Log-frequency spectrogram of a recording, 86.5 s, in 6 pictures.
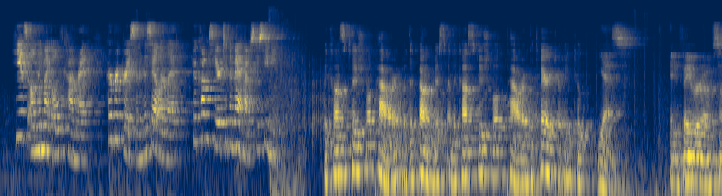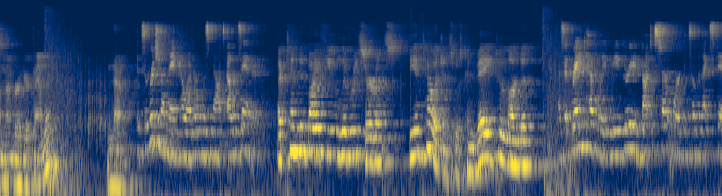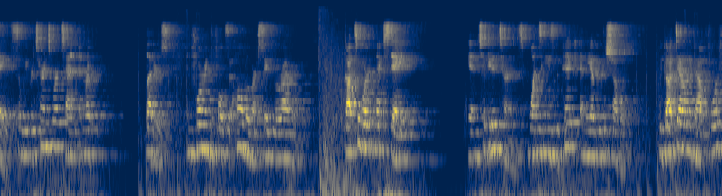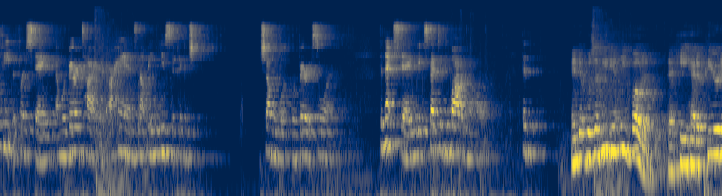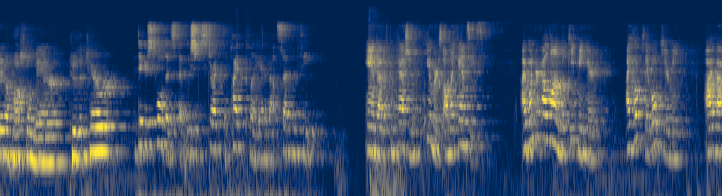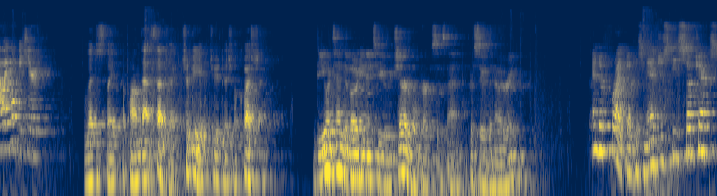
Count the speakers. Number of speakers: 5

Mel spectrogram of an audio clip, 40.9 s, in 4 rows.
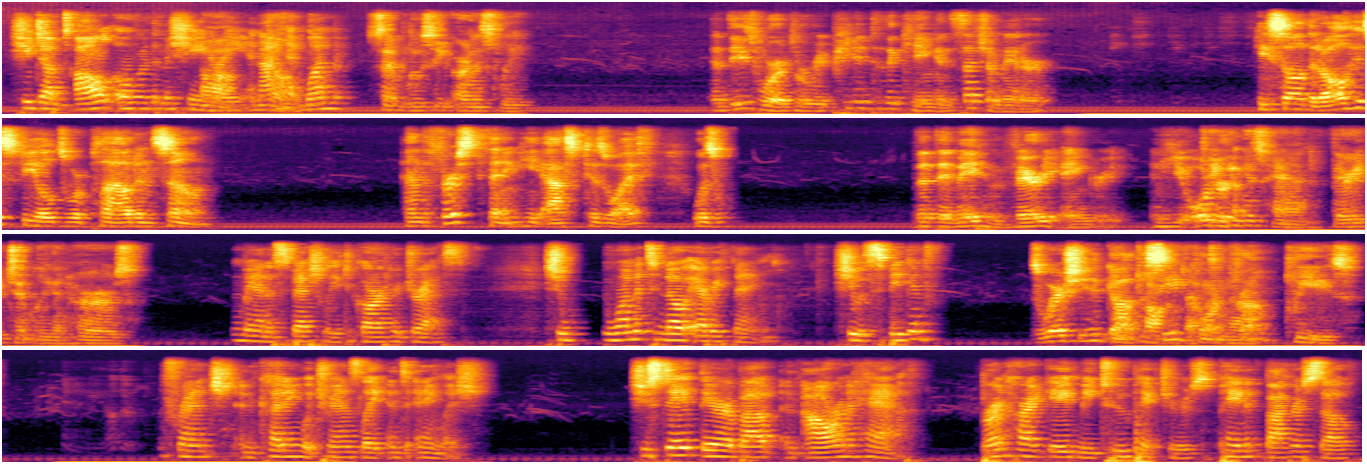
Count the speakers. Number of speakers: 5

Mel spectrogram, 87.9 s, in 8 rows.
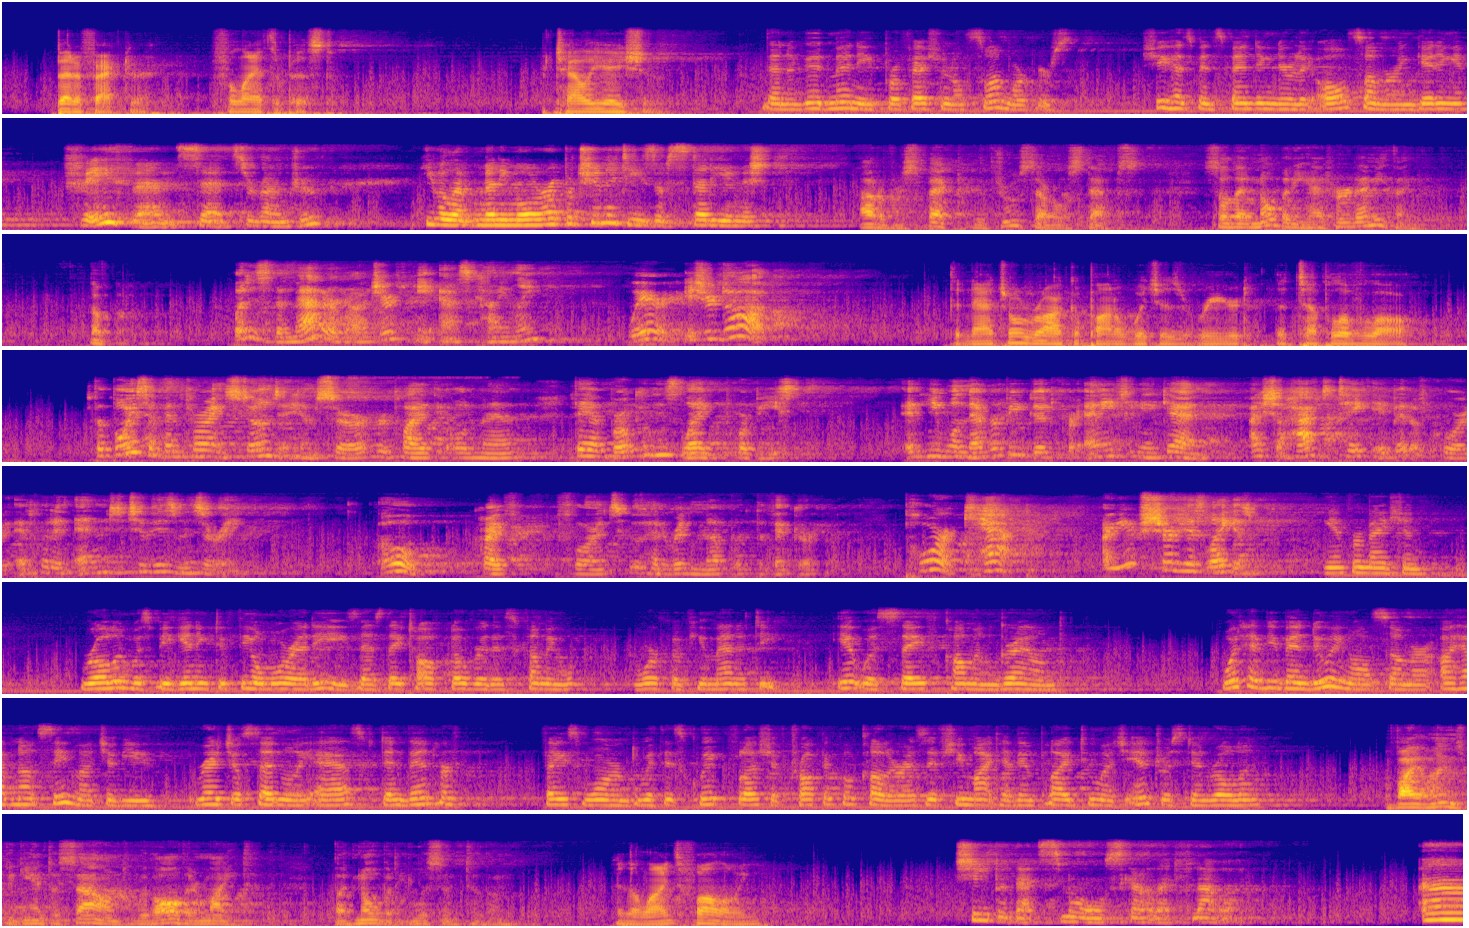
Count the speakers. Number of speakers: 5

